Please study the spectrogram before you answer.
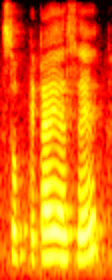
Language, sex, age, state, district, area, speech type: Assamese, female, 30-45, Assam, Kamrup Metropolitan, urban, spontaneous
